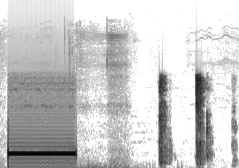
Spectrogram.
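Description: A single loud, steady ringback tone of a phone call being placed, lasting about a second, then a pause and a few short, muffled bursts of sound.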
